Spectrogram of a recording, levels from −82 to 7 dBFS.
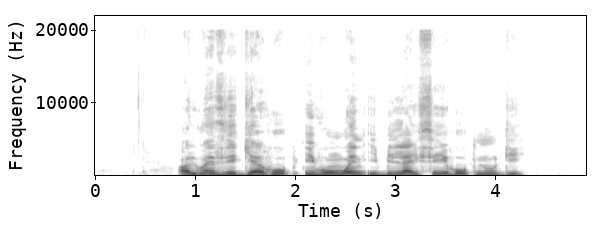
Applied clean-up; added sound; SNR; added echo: none; none; none; none.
